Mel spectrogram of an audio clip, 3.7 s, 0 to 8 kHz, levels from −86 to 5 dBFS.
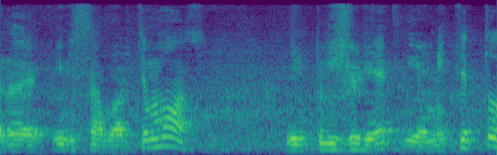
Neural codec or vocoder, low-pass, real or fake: codec, 44.1 kHz, 3.4 kbps, Pupu-Codec; 7.2 kHz; fake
